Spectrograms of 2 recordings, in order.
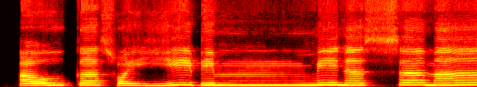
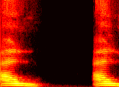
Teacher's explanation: یہاں پہ واو لین ہے لہٰذا اس کو تیزی سے پڑھیں گے، اس کو کھینچیں گے نہیں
